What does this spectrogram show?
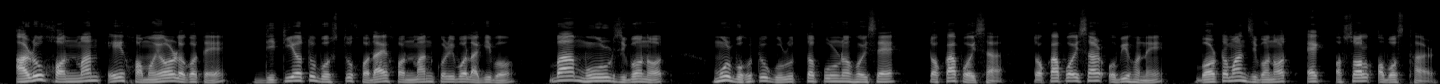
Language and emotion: Assamese, neutral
